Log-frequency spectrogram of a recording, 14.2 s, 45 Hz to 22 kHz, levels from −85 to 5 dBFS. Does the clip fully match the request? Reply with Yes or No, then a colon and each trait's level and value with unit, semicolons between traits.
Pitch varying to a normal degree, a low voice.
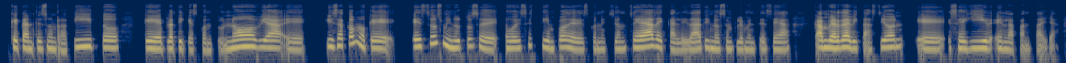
No: average, 3.0 semitones; high, 200 Hz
